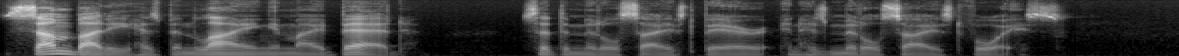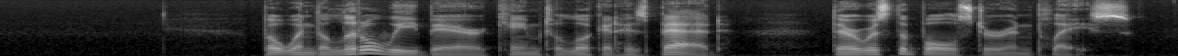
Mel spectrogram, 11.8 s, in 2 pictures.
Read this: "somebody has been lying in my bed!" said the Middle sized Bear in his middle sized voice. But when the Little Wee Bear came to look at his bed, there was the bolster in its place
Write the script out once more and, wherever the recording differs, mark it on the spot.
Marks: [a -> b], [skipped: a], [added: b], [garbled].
"somebody has been lying in my bed!" said the Middle sized Bear in his middle sized voice. But when the Little Wee Bear came to look at his bed, there was the bolster in [skipped: its] place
